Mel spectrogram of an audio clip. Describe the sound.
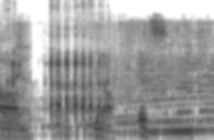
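Cars racing loudly outside in a residential neighbourhood, with engines revving in a rapid pulsing rhythm before settling into a sustained droning roar.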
